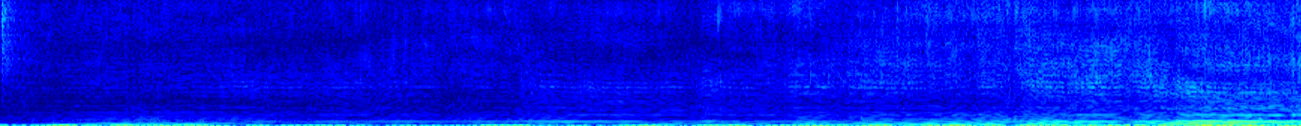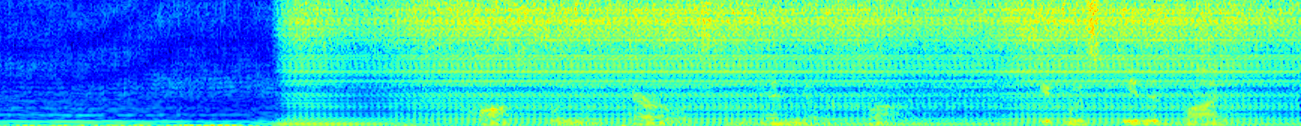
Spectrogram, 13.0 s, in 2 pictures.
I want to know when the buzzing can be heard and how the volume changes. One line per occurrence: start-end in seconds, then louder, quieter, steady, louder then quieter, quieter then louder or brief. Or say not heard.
0.0-12.9 louder.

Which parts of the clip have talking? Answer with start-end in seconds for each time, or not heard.
8.7-12.8.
